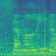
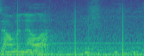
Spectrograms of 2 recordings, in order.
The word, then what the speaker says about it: semolina: 10 ounces of semolina flour. This is a hard winter wheat. Wonderful. It's not pronounced salmonella. That would be awful.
